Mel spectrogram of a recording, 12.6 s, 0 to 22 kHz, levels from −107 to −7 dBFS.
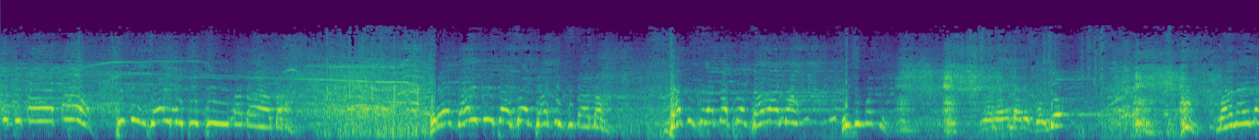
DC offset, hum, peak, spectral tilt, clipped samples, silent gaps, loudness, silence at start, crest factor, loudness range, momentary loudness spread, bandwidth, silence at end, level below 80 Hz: under 0.1%; none; -6 dBFS; -6.5 dB/octave; under 0.1%; none; -24 LUFS; 0 s; 18 dB; 2 LU; 11 LU; 9.6 kHz; 0 s; -60 dBFS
